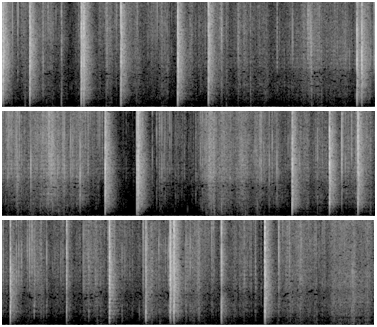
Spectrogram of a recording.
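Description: A large sheet of thin, clear, air-filled plastic bubble wrap is held in both hands and squeezed with the fingertips to pop the bubbles. Sharp, bright pops ring out at irregular intervals over a soft, steady crinkling of plastic. Each pop is a quick snap that dies away almost instantly, with almost no low end.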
